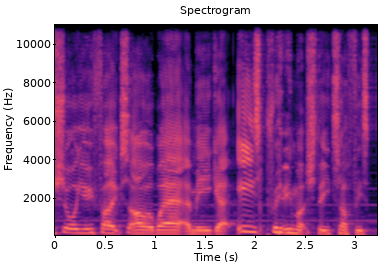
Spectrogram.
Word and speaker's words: Omega: correct me on pronunciation, I do say Omega. If I was American, I might say Omega. I am not.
